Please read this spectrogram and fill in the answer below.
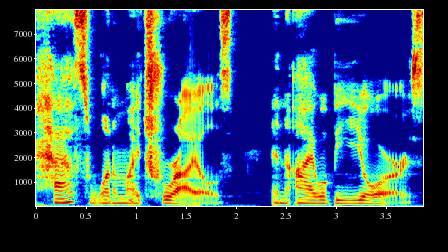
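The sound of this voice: A raspy, put-on character voice moves at a very slow pace.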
